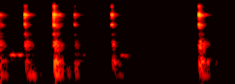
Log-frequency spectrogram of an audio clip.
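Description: Faint, irregularly spaced clicks, about half a dozen in two seconds, from a stylus tip tapping on a pen tablet or touchscreen as she handwrites a limit expression.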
